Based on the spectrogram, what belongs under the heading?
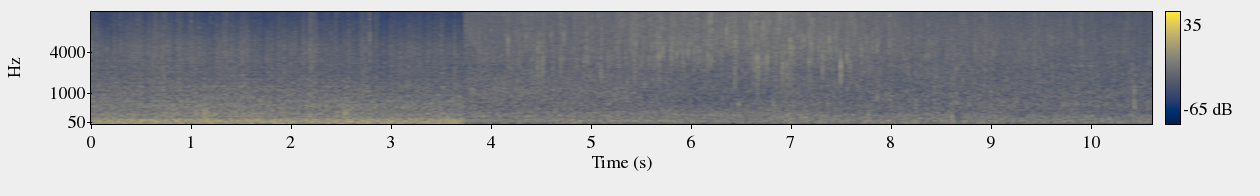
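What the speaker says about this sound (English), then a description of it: "It is pouring down rain right now." Heavy downpour pouring down hard, a dense continuous roar of rain hitting surfaces, loud and steady throughout, growing brighter and harsher partway through as the rain intensifies.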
